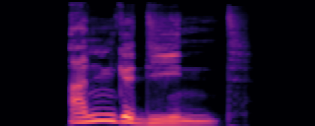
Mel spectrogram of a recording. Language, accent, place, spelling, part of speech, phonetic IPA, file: German, Germany, Berlin, angedient, verb, [ˈanɡəˌdiːnt], De-angedient.ogg
- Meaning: past participle of andienen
